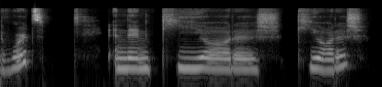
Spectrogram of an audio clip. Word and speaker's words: horas: And then que horas, spelling like this in English is common. Horas, no H, why? It's not pronounced in Portuguese.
